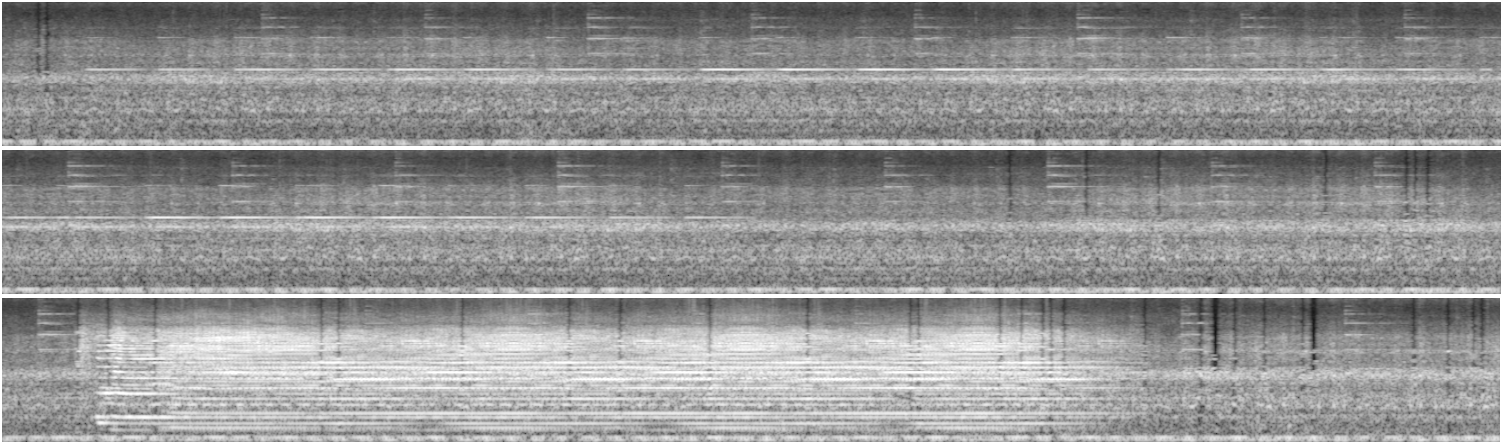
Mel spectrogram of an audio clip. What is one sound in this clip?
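Diesel locomotives rumble as a freight train approaches.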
